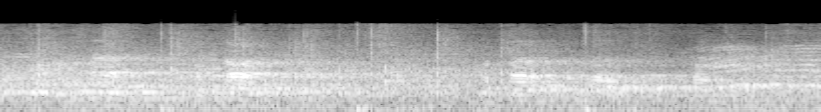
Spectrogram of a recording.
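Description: Voices echoing in an indoor arena, with a few short knocks of a sepak takraw ball bouncing on the court around the middle.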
